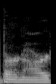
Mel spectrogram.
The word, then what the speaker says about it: Barnard: It's pron they pronounced it Bernard apparently.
